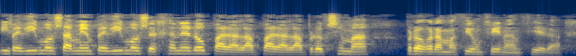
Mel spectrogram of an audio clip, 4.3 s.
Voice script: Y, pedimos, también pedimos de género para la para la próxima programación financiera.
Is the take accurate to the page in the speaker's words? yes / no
yes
